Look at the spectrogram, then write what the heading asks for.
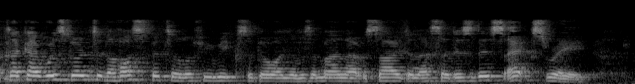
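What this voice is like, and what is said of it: Speaks with a noticeable accent. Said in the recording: “because of my accent. ... I apologised for my accent.”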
